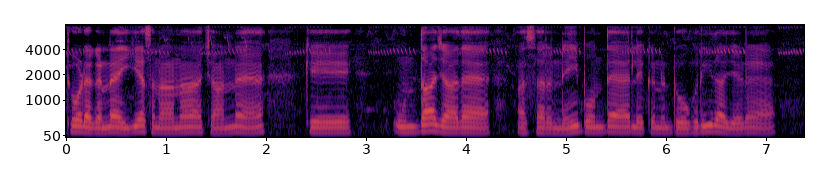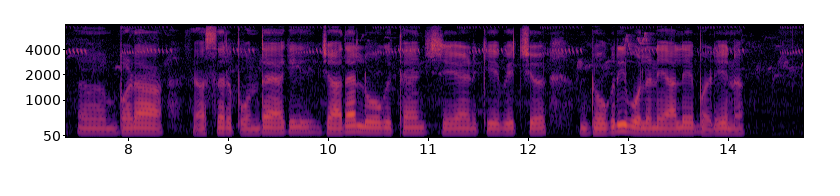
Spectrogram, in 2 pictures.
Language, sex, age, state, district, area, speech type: Dogri, male, 18-30, Jammu and Kashmir, Udhampur, rural, spontaneous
